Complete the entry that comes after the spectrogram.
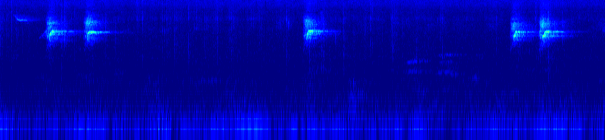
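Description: Small songbird chirping: short, sharp high calls, a pair near the start, one about three seconds in and another pair near the end, with fainter lower calls in between, over a low steady rumble.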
